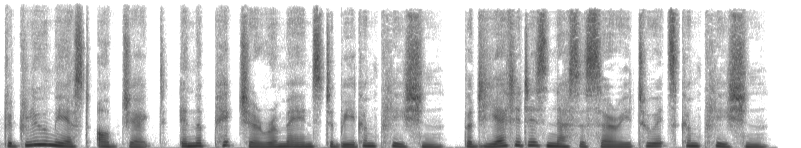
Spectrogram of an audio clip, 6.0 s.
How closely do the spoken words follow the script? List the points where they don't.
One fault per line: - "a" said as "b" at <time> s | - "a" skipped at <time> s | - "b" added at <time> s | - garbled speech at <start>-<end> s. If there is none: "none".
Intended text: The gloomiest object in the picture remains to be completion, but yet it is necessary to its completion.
none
